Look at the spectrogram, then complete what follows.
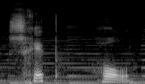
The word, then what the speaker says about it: Schiphol: you'll probably fly into Schiphol hip hole people now obviously skee-ball has the very difficult sound for non Dutch speakers okay but if you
